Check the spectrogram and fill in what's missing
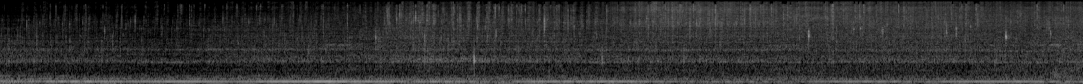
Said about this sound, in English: I just brown my meatballs all the way around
